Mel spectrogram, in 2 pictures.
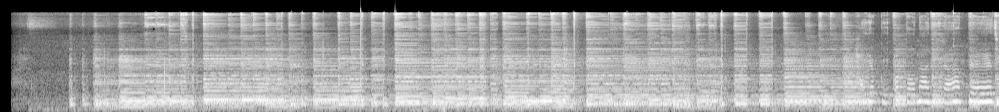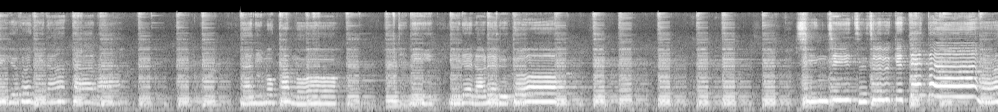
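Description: Acoustic guitar strummed live, starting about a second in, with a woman's voice singing over it from about halfway through.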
